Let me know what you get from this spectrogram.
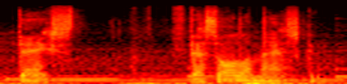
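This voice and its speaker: Weary, troubled young friend in a game, low-pitched, guitar music underneath. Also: male voice, measured pace. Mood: subdued, confiding. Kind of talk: visual novel game acting.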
